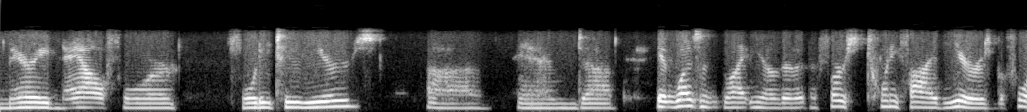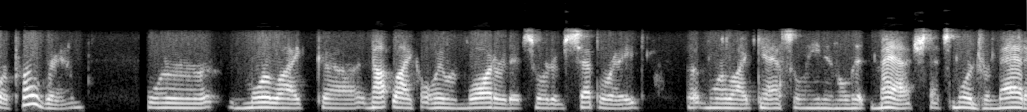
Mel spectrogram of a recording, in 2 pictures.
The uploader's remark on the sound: 100 Pounders Phone Meeting.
